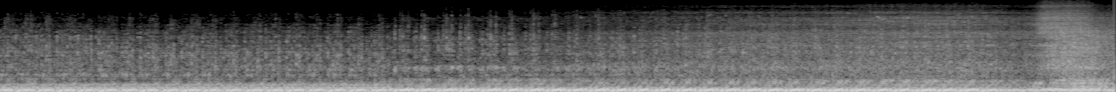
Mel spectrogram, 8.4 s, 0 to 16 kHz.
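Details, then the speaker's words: Abandoned 1959 International B100: engine revs briefly, then settles into a steady, even idle with no misses or knocks; sounds healthy. "but that thing sounds pretty pretty healthy guys I'm really impressed with how good that [Music] sounds just drop right back down to a perfect idle"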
